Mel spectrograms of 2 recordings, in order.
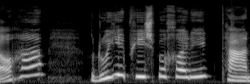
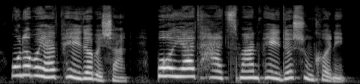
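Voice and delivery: put-on high, urgent girl's voice; insistent child; 8 semitones higher, 5 dB louder, faster than usual. A narrator's reading. Emma says puppets must be found, urgent and insistent. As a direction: insist on a search.

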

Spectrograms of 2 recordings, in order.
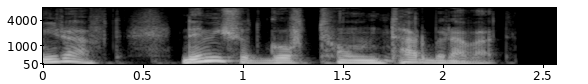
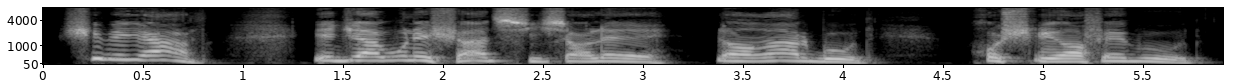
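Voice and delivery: put-on high, fretful old man; 8 semitones higher than usual. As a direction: describe him like a nervous old man. Old man describes the buyer.

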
